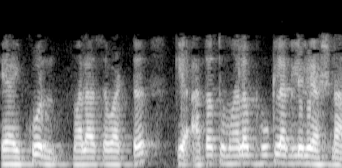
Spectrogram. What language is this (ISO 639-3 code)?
mar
